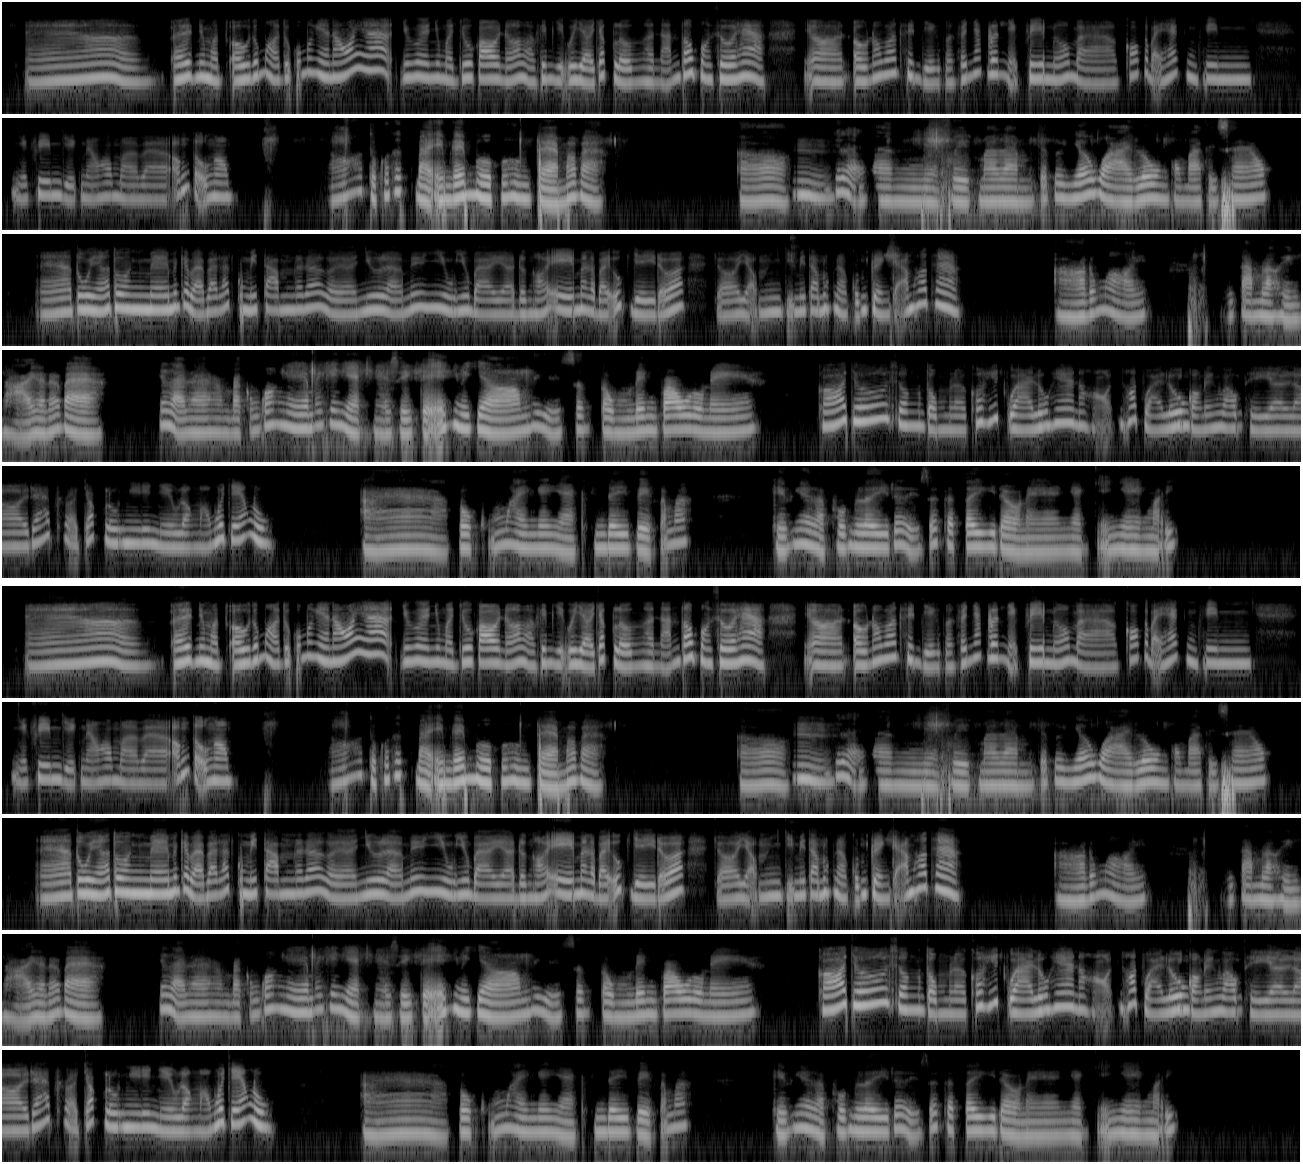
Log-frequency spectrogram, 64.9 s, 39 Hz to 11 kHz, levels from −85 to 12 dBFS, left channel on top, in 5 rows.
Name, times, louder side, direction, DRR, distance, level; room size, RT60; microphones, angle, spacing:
voice 1, 0.2-12.8 13.1-15.3 20.9-21.3 26.4-35.6 47.1-54.7, right 2 dB, 35° right, 0.8 m, -31 dB
voice 2, 16.3-19.0 20.3-20.9 21.3-25.7 36.5-37.5 37.8-40.0 40.6-46.5 55.6-58.8 59.7-63.7, left 1 dB, 35° left, 5.2 m, -30 dB
head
